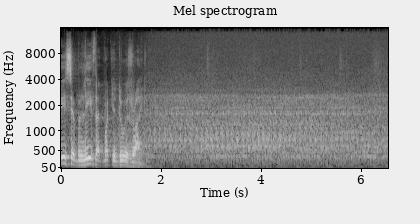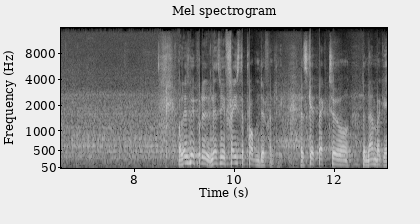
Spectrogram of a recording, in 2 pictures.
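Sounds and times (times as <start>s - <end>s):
steady mechanical hum: 0.0s - 13.0s.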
